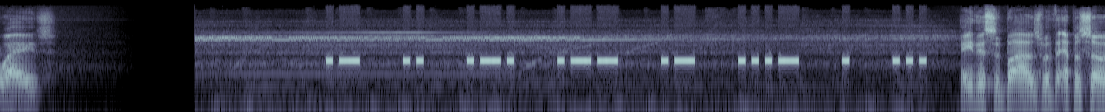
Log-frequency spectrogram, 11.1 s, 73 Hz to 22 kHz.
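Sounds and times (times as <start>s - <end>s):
radio whistle and hiss: 2.0s - 9.7s
morse code beeps: 3.0s - 9.4s.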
